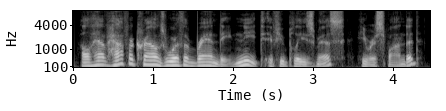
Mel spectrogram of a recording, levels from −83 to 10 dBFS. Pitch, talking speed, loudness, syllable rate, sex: 130 Hz, 200 wpm, -18 LUFS, 4.7 syllables/s, male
